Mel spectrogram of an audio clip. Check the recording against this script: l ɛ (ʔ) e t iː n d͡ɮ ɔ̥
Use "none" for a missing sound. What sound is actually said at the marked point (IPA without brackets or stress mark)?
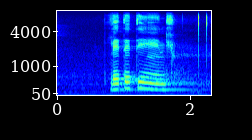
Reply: t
